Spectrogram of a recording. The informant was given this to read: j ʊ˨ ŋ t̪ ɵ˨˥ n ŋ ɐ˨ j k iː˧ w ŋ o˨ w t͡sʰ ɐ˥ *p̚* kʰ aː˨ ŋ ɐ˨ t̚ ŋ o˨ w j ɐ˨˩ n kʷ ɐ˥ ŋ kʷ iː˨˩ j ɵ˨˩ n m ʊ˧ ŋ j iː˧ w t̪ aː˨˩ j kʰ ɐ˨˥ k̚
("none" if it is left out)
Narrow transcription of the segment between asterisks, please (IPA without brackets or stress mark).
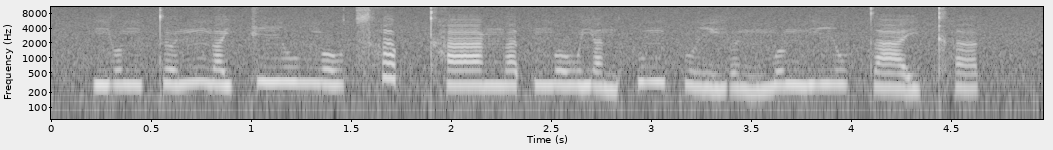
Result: p̚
